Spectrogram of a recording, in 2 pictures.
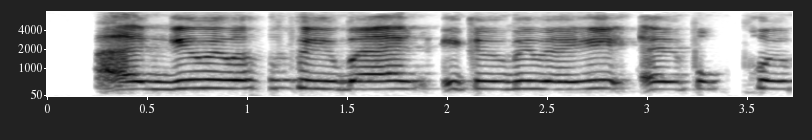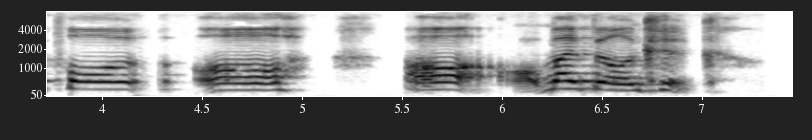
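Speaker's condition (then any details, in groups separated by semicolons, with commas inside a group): Cerebral palsy; from birth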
